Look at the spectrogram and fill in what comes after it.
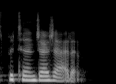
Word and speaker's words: Pitjantjatjara: Ayers, na verdade, é o nome dado a Uluru, que é tipo o lugar mais sagrado da vida pro povo local, os Pitjantjatjara. Eu pesquisei essa pronunciação, gente, eu sei como é que fala.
